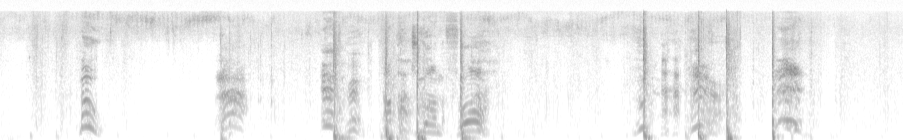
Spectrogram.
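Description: A man grunts and shouts in short bursts.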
